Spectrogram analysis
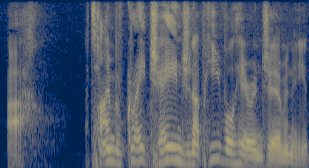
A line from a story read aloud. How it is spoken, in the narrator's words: the wise man exclaimed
